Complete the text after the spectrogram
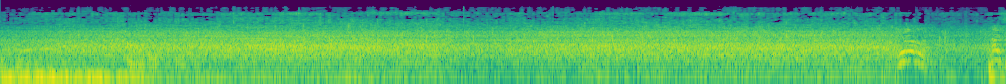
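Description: Fireworks crackle and pop loudly outdoors.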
